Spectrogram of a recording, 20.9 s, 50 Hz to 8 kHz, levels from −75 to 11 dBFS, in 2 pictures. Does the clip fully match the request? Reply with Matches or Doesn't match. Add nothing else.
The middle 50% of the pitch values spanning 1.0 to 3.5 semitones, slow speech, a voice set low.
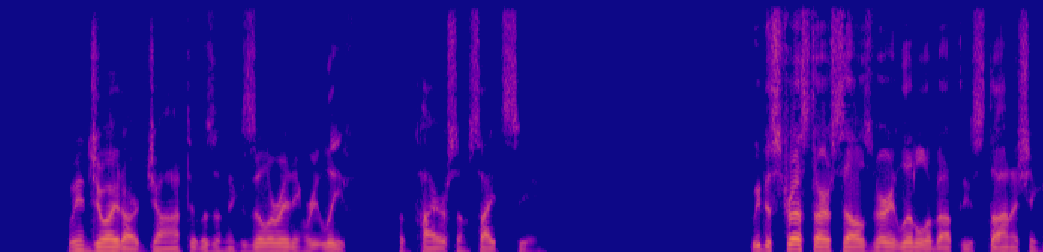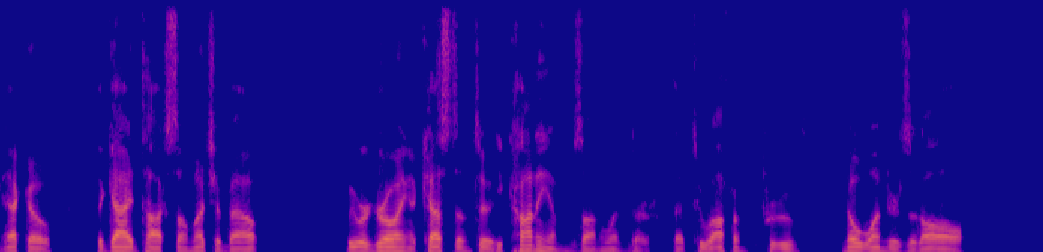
Matches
